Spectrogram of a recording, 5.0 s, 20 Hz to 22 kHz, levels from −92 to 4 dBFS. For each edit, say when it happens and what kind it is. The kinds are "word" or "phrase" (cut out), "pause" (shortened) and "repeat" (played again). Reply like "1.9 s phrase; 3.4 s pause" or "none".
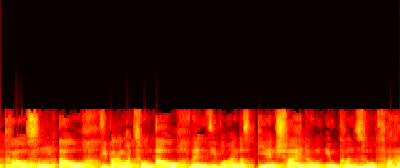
1.3 s word; 1.9 s word; 3.2 s word

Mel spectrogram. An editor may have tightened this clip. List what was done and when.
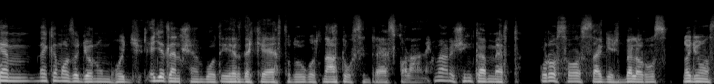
1.8 s phrase

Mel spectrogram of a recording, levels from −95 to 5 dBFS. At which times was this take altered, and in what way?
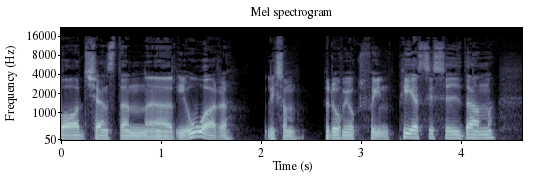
1.1 s word; 2.8 s word

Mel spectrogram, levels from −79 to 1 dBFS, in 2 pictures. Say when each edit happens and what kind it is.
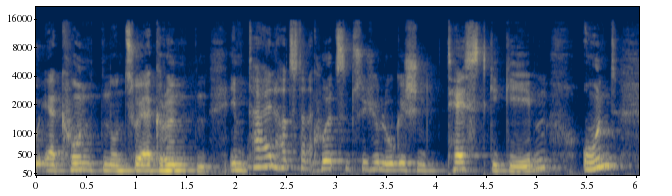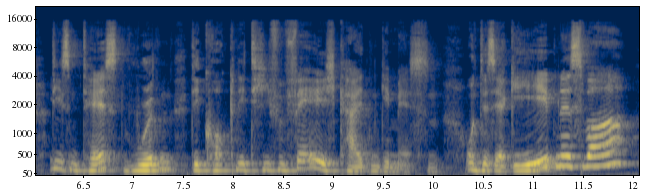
2.1 s word; 2.8 s word; 6.2 s word

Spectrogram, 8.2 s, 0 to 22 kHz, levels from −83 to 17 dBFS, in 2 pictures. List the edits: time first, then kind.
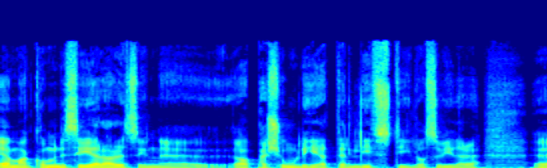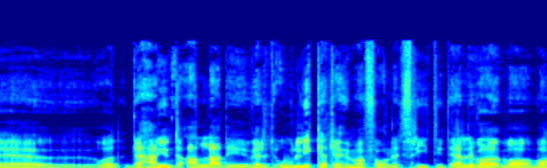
0.9 s word; 2.6 s word; 4.8 s word; 5.3 s word; 6.6 s word; 7.1 s word

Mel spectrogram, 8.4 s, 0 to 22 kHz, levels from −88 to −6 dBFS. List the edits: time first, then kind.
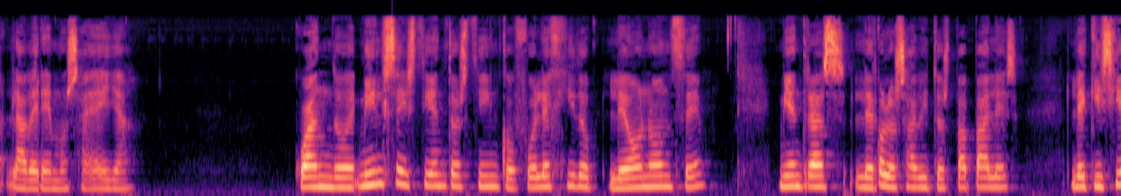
2.6 s word; 4.5 s word; 6.6 s word

